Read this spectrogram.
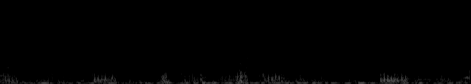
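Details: A purring cat being stroked; low steady purring rumble with a few louder gurgling bursts of stomach noise at the beginning and middle: bowel sounds (borborygmi).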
